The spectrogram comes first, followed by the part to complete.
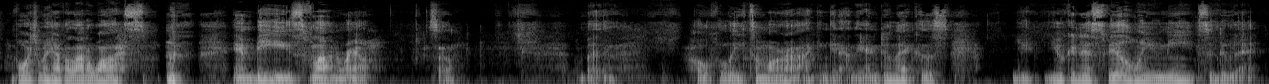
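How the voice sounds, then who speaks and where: Creaky Southern US voice, casual and rambling. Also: mid-range voice, a little mellow. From Southern United States. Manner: informal, folksy, meandering. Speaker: vlogger. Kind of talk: casual rambling check-in to viewers.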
